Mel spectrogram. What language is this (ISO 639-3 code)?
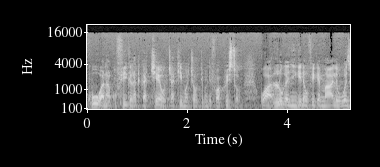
swa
